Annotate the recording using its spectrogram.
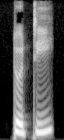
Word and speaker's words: Tucci: With 78,840 views on Friday, the 1st of May 2026, our article of the day is Stanley Tucci. Stanley Tucci Jr., Tucci Italian pronunciation, Tutti, born November 11, 1960, is an American actor.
